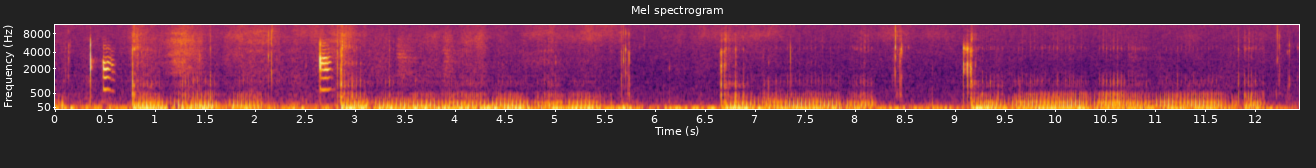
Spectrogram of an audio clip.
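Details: Domestic cat purring indoors, recorded close with an ASMR microphone: a low rumbling purr in repeated bursts of about one to two seconds with short breaks, plus a few sharp clicks and rustles.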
